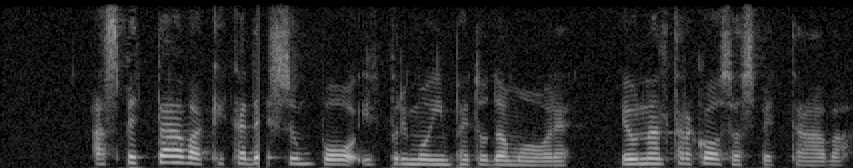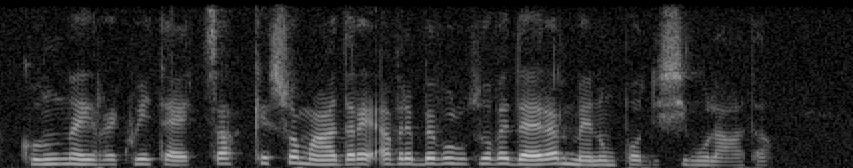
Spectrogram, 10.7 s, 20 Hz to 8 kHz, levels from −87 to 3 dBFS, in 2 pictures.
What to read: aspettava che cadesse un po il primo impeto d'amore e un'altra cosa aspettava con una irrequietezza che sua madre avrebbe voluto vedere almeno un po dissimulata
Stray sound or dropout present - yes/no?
yes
